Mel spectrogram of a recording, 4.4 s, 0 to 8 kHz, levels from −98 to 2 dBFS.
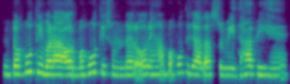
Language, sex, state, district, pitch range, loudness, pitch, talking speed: Hindi, female, Uttar Pradesh, Etah, 230-255 Hz, -16 LUFS, 240 Hz, 195 wpm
